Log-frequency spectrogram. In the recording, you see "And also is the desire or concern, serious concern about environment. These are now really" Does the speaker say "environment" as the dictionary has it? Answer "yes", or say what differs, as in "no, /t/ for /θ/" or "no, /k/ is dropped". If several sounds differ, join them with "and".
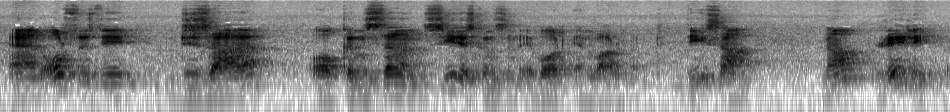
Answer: yes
